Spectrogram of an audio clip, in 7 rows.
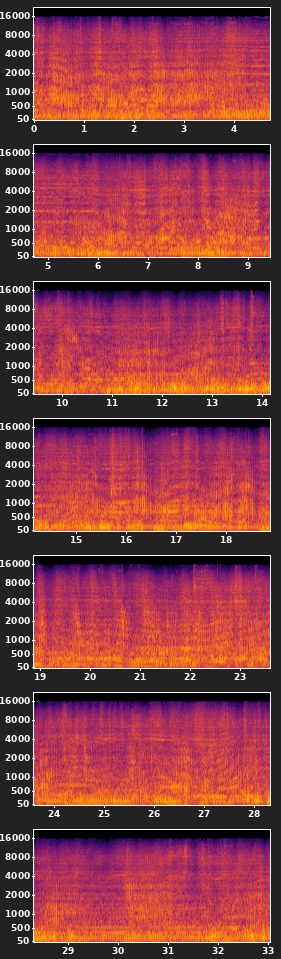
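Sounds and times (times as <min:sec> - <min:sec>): model helicopter rotor drone: 0:00.0 - 0:33.0.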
